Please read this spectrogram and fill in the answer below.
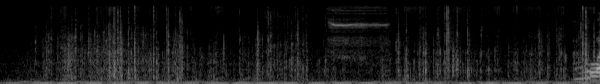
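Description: Plastic packaging crinkling and rustling irregularly as hands rummage through it to pull out a skein of yarn, with a brief high-pitched tone a little past the middle.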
